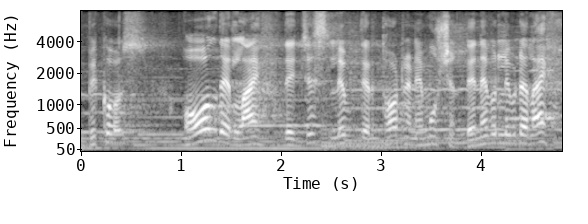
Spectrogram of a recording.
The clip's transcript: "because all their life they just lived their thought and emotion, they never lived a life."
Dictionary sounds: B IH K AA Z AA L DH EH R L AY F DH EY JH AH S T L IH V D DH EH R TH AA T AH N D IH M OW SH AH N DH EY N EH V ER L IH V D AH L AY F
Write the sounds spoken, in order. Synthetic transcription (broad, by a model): B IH K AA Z AA L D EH R L AY F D EY JH AH S T L IH V D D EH R T AA T AH N D IH M OW SH AH N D EY N EH V ER L IH V D AH L AY F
